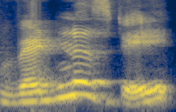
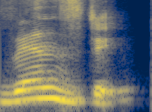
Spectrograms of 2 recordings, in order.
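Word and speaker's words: Wednesday: और इट्स नॉट वेडनेसडे, इट्स वेंसडे।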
